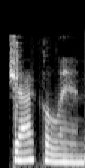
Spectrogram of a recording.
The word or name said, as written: jackelyn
